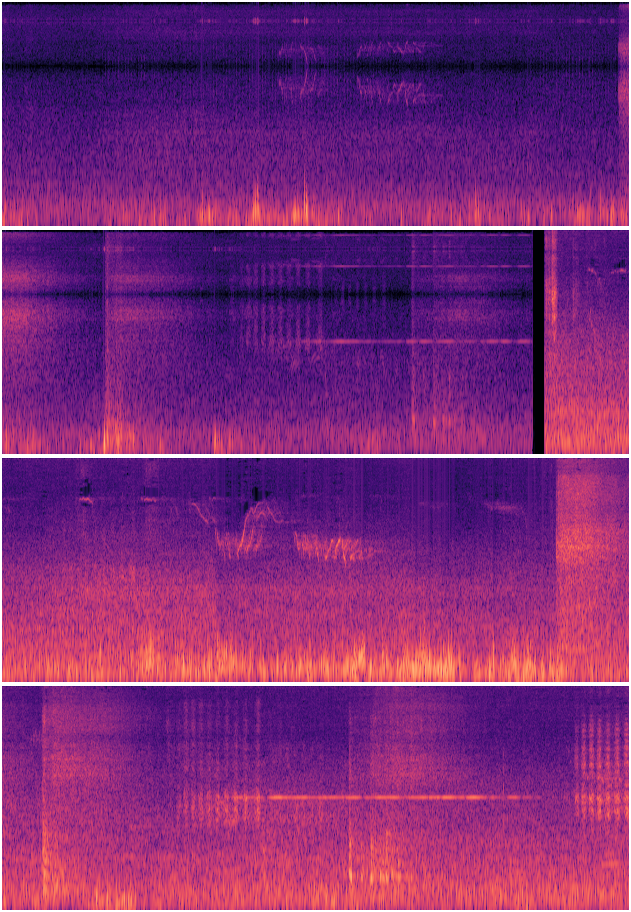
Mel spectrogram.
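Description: Outdoor city background noise: a low irregular rumble with distant traffic, getting abruptly louder at a cut about halfway through.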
